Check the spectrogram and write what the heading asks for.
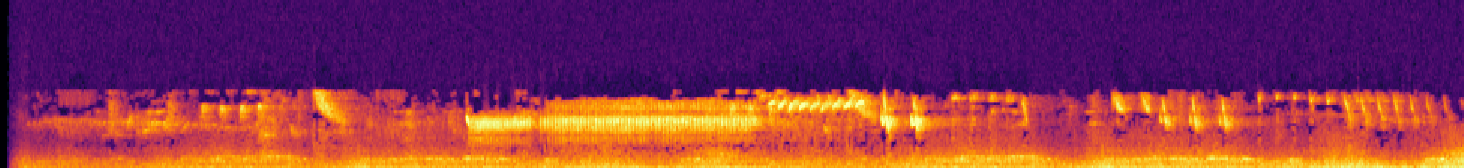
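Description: Faint birdsong ambience: scattered short high chirps and quick trills over a low background hiss, with one long steady high note from about five to seven and a half seconds in.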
